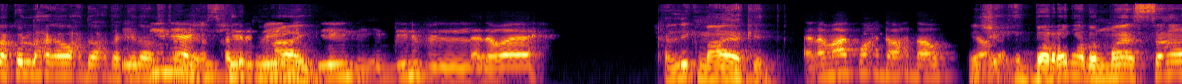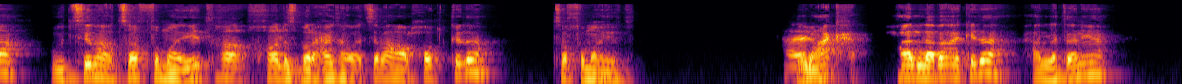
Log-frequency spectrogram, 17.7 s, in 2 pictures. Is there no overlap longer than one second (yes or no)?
no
